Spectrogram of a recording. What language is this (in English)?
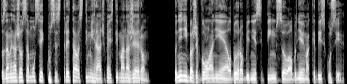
Slovak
